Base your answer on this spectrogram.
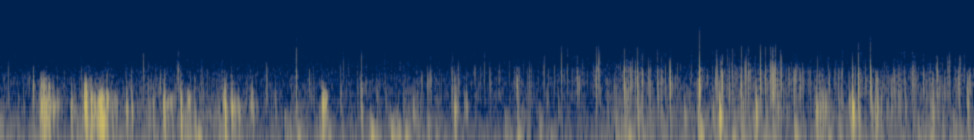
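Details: Quiet stomach sounds recorded on a day with a smoothie breakfast and salad, little hunger growling: frequent soft clicks, pops and low gurgles throughout; ordinary bowel sounds.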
